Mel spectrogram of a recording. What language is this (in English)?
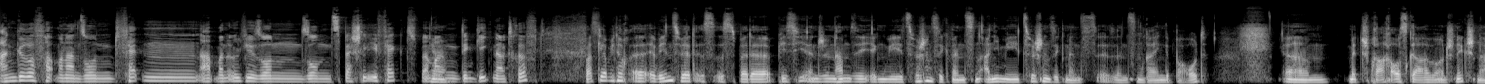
German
